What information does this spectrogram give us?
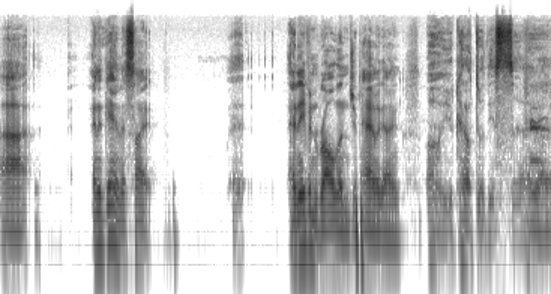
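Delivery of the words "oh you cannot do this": put-on vague, French-ish accent. Retelling what Roland Japan said about the idea: imitating Roland Japan in French-like accent. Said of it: "what was that accent?".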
